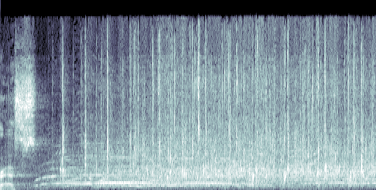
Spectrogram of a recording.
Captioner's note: applause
